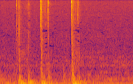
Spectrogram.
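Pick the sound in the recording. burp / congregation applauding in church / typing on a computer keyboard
typing on a computer keyboard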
